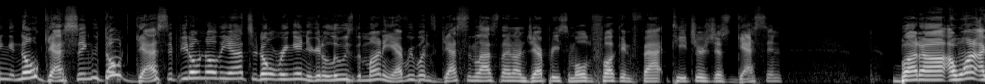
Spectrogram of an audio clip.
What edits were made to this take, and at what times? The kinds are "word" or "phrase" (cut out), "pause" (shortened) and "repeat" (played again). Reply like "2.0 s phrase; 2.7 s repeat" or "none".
none

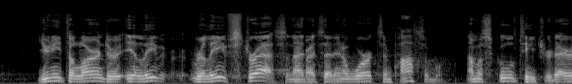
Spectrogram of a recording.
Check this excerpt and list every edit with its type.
3.1 s word; 3.4 s phrase; 3.8 s word; 4.6 s pause

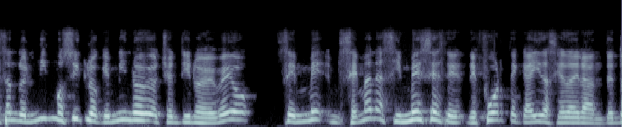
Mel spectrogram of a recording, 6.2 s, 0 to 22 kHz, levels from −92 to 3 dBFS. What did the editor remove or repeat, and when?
2.7 s pause

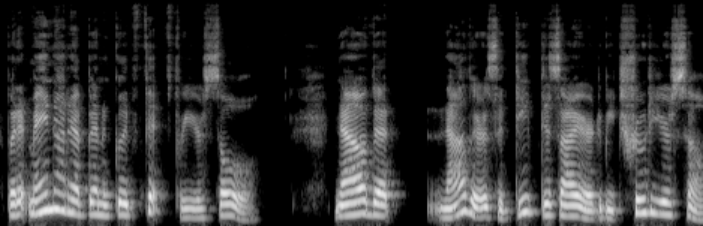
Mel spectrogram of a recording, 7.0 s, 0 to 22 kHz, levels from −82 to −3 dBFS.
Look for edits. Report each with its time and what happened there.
none

